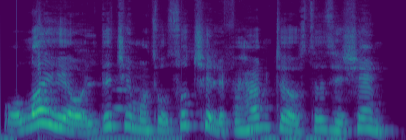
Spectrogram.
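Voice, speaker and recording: Woman reads polite Egyptian young man, quick, placating. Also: a little high, lively intonation, darkish tone, natural voice. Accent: Egyptian Arabic. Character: polite young male suitor.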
